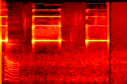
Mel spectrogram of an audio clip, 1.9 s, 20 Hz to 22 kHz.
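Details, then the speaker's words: 2009 Jaguar XF 3-litre, failed cluster indicator sounder replaced by an add-on beeper wired into the green/yellow rear indicator loom wire; ignition on, engine off: sharp high beeps, about two per second, evenly spaced; add-on sounder working normally. "Let's put the indicator on. You see that's working. You can hear it beeping."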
